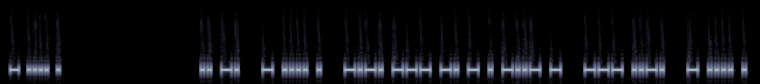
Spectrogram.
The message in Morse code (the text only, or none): THE IN THE CONTEXT OF THE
